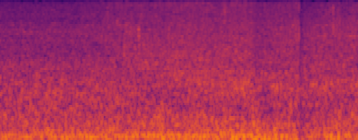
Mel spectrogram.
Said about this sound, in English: This whole area is prone to flooding. Now that the water is breaching the dunes off of the beach, this whole area, it will flood.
